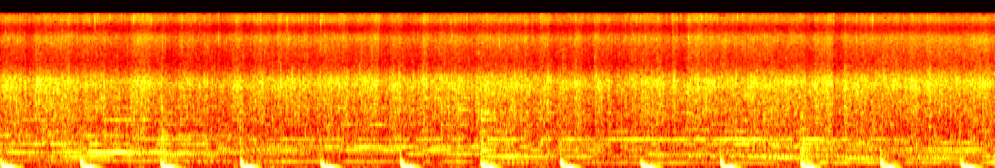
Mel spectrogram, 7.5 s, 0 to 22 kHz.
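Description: Heavy rain pouring on a city street: a steady hiss. Beneath it, a low thump repeats evenly about every 0.6 seconds, along with soft sustained tones.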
